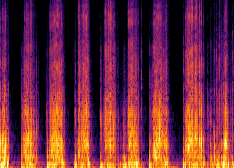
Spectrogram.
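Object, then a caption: Crocodile-embossed leather purse. Long acrylic nails scratch quickly over a black crocodile-embossed leather purse. The sound is a series of rapid, dry, rasping bursts, each with a low rumble and a bright scratchy hiss, separated by short pauses. The strokes repeat in an uneven rhythm and stop sharply, with no ringing afterward.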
